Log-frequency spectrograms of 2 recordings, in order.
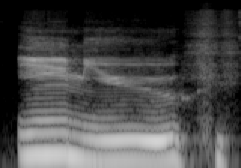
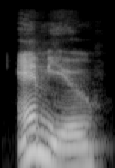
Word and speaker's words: emu: she sees the bs emu not emu oh u m u not emu m u that's stupid not even m u that's g you so you pronounce it like that because you're from us amuse oh you see them enemies over there like no i'm american we say emu even an average human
